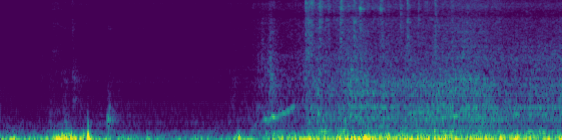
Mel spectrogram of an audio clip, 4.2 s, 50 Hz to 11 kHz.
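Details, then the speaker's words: Engine that previously had a loud knock, believed lifter-related, now after 200 miles on AMSOIL: it catches and settles into a low, even rumble, the knock almost gone with a slight timing-chain sound remaining, running normally. "that's unbelievable no way there's a little bit there but it's almost gone oh that's the timing chain it sounds like just normal motor what the heck"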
